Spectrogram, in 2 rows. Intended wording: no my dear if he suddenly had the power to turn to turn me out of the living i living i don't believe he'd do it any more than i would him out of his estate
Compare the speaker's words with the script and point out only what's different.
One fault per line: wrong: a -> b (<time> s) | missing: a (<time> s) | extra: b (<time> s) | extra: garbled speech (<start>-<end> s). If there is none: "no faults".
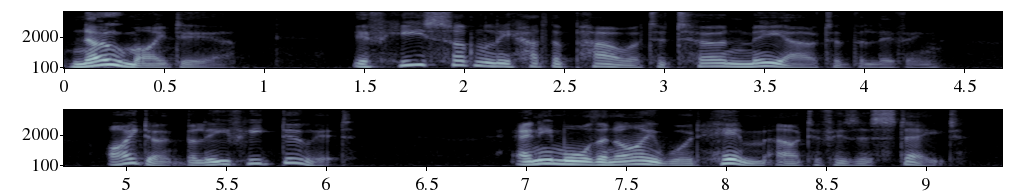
missing: to turn (3.4 s)
missing: living i (5.1 s)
